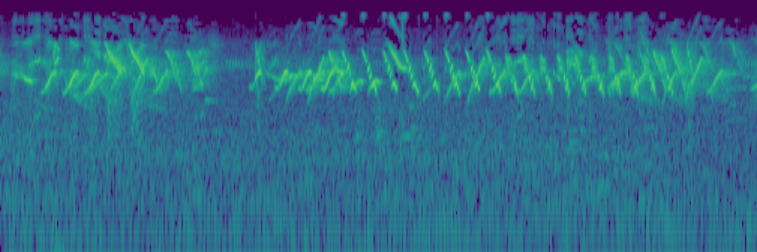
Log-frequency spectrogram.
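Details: Coleiro 'esquenta' recording to encourage captive seedeaters to sing: a brief twittering phrase, a pause, then a sustained rattle of quick, sharp, evenly repeated high notes.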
